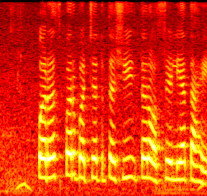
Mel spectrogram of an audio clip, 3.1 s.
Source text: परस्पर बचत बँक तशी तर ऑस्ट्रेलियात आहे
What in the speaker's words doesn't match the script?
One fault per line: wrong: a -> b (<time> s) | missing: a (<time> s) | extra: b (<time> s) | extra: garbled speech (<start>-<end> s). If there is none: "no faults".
missing: बँक (1.6 s)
